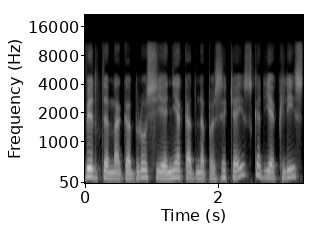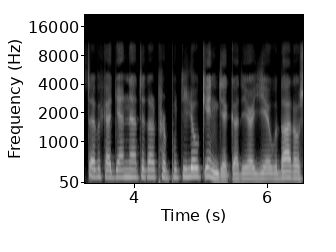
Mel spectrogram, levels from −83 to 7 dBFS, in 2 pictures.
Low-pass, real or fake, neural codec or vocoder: 10.8 kHz; fake; codec, 24 kHz, 0.9 kbps, WavTokenizer, large speech release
